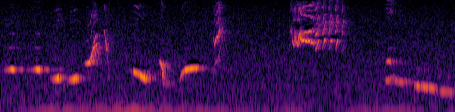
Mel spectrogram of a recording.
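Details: Butcherbird in song: clear whistled notes at shifting pitches, fast rising and falling slurs, a burst of rich harmonic notes, then a long descending glide. Low hum beneath.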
